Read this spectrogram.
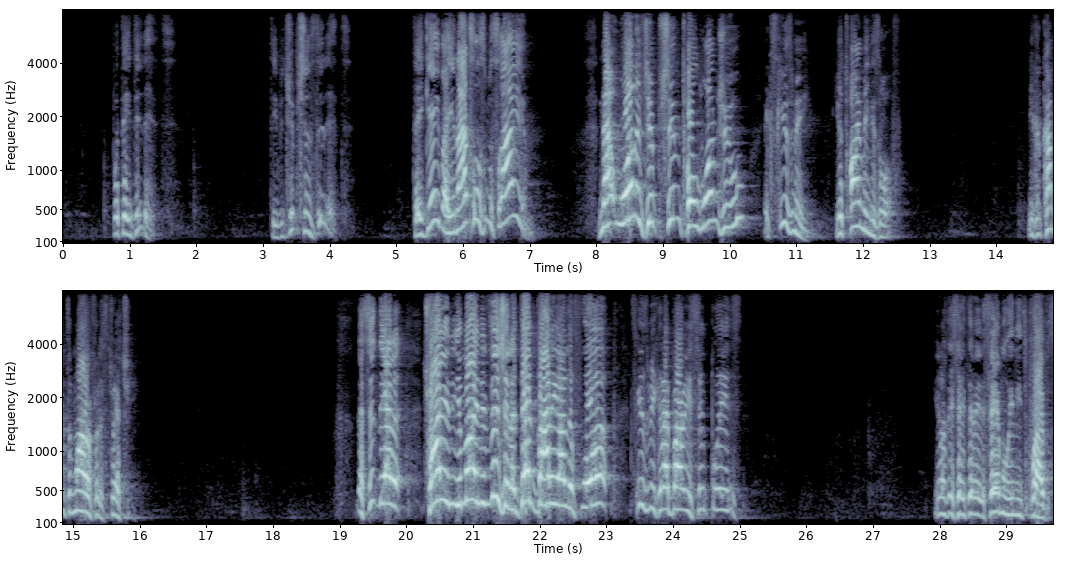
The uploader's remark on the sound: Shiur recorded in Yeshivas Ohr Reuven, Monsey, NY.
